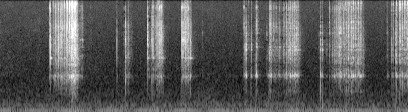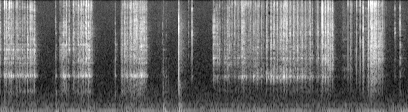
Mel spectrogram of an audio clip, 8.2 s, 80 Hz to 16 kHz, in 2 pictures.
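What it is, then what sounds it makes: Rhinestone-covered card holder scratched with nails. Long pointed nails scratch a small, hollow, rectangular card holder covered in clear rhinestones with a red bow, held in the hand. Quick, bright scratching bursts come in irregular clusters, with a faint glassy ring around 1.4 kHz, over a steady low hum.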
